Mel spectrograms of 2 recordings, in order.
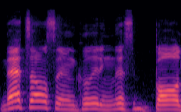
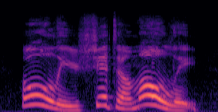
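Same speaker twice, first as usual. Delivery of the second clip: put-on Italian accent, pitched up; 5 semitones higher than usual. Reacting to a video, joking in a put-on Italian accent. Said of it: "why am I speaking Italian".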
